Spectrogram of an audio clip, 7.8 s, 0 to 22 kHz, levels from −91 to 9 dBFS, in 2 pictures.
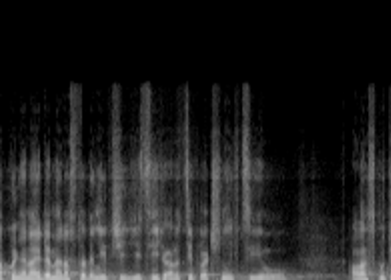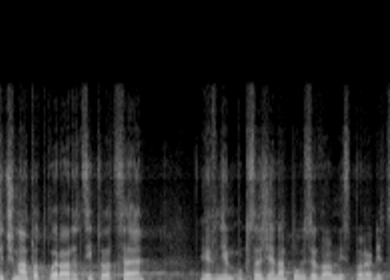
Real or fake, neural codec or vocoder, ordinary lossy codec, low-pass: fake; codec, 32 kHz, 1.9 kbps, SNAC; Opus, 32 kbps; 14.4 kHz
